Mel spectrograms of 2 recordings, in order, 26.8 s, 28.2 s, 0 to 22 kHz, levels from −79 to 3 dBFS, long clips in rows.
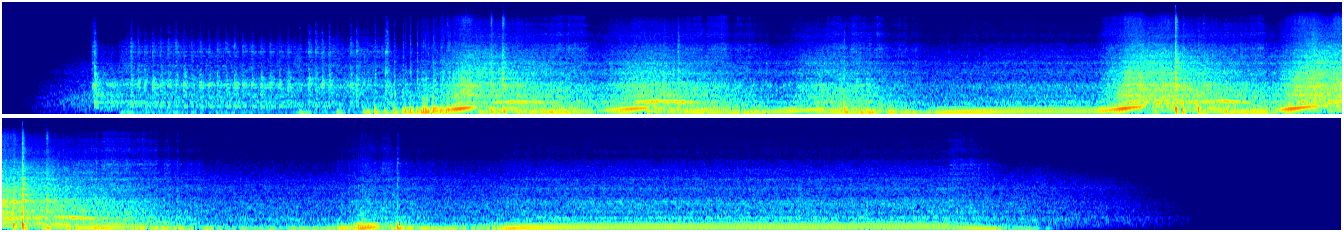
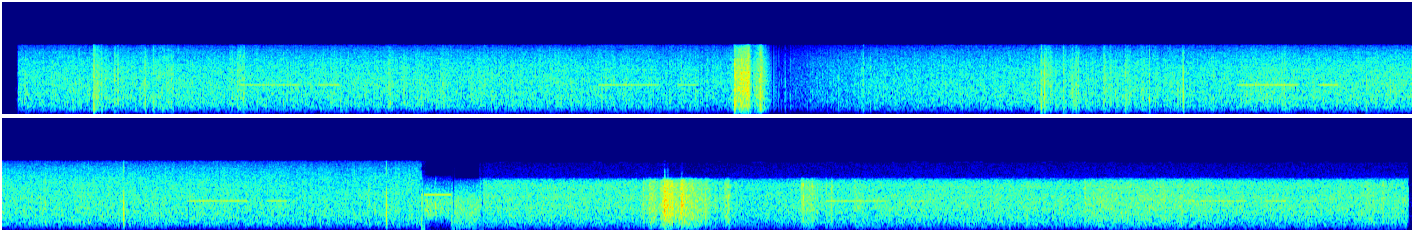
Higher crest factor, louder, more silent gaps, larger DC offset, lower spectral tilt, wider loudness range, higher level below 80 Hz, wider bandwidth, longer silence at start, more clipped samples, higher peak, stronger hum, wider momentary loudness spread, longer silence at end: about the same, 26 dB vs 26 dB; about the same, -28 LUFS vs -29 LUFS; neither; neither; first, -6.5 dB/octave vs -4 dB/octave; first, 15 LU vs 6 LU; first, -34 dBFS vs -64 dBFS; first, 16 kHz vs 5.4 kHz; first, 0.75 s vs 0.15 s; neither; about the same, -2 dBFS vs -4 dBFS; neither; first, 17 LU vs 6 LU; first, 2.65 s vs 0.05 s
